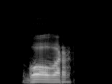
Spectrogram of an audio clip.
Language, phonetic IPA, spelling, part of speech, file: Russian, [ˈɡovər], говор, noun, Ru-говор.ogg
- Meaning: 1. the sound of talking, the sound of voices, the sound of speech 2. murmur 3. dialect, patois, regionalism 4. pronunciation, accent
